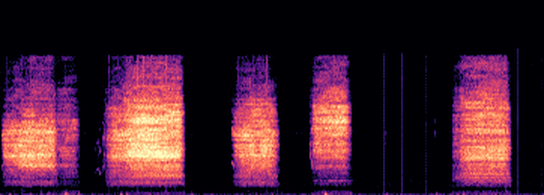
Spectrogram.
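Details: Wild barn owl nestlings struggling over a very large rodent inside a nest box. Five loud, rasping, breathy screeches of varying length come in quick succession, the longest near the middle.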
